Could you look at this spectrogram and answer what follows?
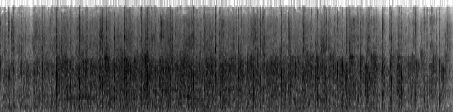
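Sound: audience applauding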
